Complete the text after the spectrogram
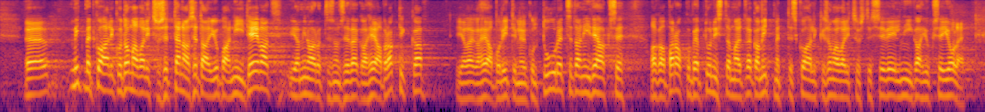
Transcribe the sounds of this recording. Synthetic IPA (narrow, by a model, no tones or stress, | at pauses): mit̪ˑme̞d̪̥̚ko̞ɦɑlikud̪o̞mɑvɑlʲit̪suse̞d̪̥̚t̪ænɑse̞d̪ɑjubɑniːt̪e̞ːvɑd̪̥jɑminuɑrvɑt̪ːˑe̞so̞nse̞væɡɑɦe̞ɑprɑk̚t̪ikːˑɑ | jɑvæɡ̥ɑɦe̞ɑpo̞liːt̪ːˑilinekult̪ːuːɾe̞t̪se̞d̪̥ɑniːt̪e̞ɦɑkse̞ | ɑɡ̥ɑpɑɾo̞kːupe̞ɑb̥̚t̪unʲːist̪ɑmɑe̞t̪ːvæɡɑmit̪me̞t̪ːe̞sko̞ɦɑlikːˑe̞s̬o̞mɑvɑlʲit̪sust̪e̞sːe̞ve̞ːlniːkɑɦjukse̞jo̞le̞̰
